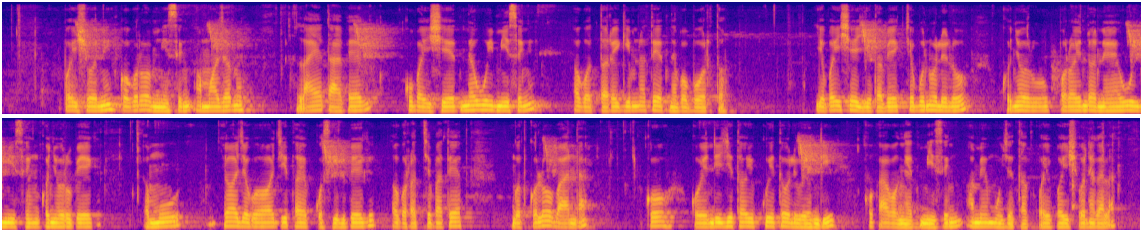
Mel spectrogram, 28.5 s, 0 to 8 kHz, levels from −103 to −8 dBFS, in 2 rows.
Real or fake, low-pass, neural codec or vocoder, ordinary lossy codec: real; 7.2 kHz; none; none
